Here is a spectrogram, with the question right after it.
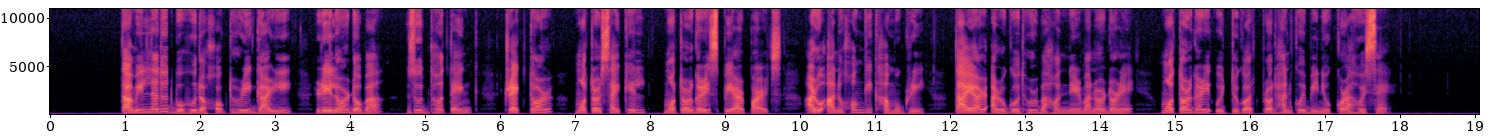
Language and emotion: Assamese, neutral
